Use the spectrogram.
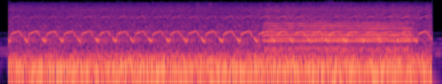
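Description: A loud, wailing ambulance siren cycles steadily up and down in an Indonesian traffic jam as a military convoy pushes through, joined midway by a second steady tone, over a low rumble of traffic.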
